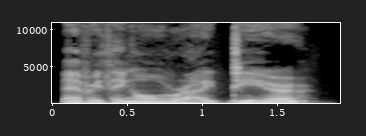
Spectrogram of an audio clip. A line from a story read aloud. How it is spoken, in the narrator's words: Nance asked, her tone concerned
